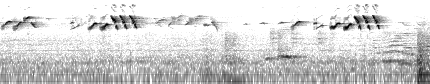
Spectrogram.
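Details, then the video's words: Double-collared seedeater, a pure-song tutor bird used to train others, delivering repeated bursts of high, rapid twittering and buzzy trills separated by pauses, with a brief human voice and a thump at the end. "COLEIRO TUI TUI PROFESSOR TREINANDO"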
